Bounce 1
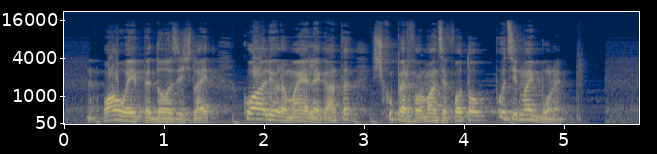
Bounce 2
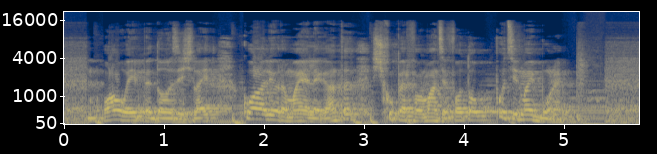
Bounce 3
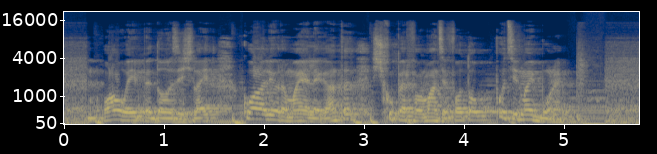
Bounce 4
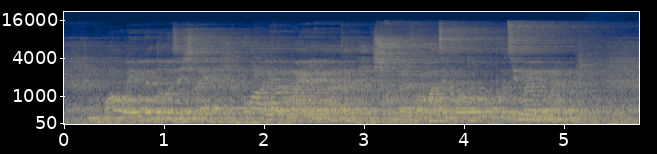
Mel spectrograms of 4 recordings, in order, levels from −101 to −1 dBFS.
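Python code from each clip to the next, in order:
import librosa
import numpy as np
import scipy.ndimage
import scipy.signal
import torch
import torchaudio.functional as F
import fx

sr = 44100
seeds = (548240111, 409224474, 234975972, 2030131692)

y1 = fx.doubler(x, sr, ms=14.0, db=-7)
y1 = fx.env_flatten(y1, sr, amount_pct=70)
y2 = fx.low_shelf(y1, sr, hz=120.0, db=8.5)
y2 = y2 * librosa.db_to_amplitude(-5.5)
y3 = fx.rev_plate(y2, sr, seeds[0], rt60_s=3.0, hf_ratio=0.85, predelay_ms=0, drr_db=-4.0)
y3 = y3 * librosa.db_to_amplitude(-7.5)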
